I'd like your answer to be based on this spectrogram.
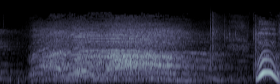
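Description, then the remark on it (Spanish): A live concert audience at Sala Julián Carrillo shouts the venue's name together in one loud, sustained roar lasting under two seconds, followed by a brief pause and a single voice calling out loudly near the end. “Ustedes lo dirán, yo lo diré, que se escuche fuerte y claro.”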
